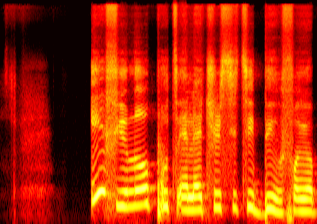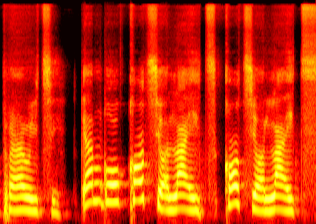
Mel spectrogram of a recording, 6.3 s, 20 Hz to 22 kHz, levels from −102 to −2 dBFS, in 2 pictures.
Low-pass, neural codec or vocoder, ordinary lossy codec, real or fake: none; autoencoder, 48 kHz, 32 numbers a frame, DAC-VAE, trained on Japanese speech; none; fake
